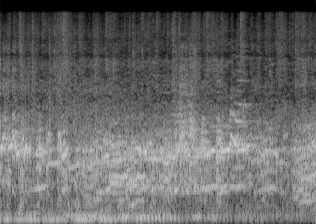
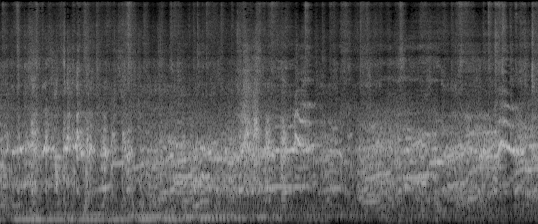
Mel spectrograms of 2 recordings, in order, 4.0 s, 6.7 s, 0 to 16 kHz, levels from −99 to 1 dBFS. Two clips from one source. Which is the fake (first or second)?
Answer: second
